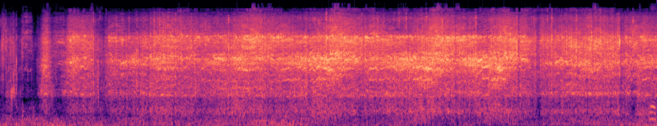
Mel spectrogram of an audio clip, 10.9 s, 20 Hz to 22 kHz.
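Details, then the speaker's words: Kyosho Javelin vintage RC buggy, belt drive, new pinion, 540 motor: high motor whine with fast irregular flicking click from belt drive despite tightening; owner fears belt may get destroyed, cause unconfirmed. "ng in a high torque 550 14 turn with that clicking sound. I fear it's just gonna rip this thing apart."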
